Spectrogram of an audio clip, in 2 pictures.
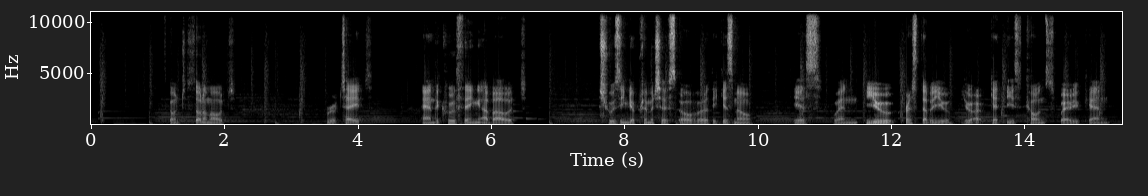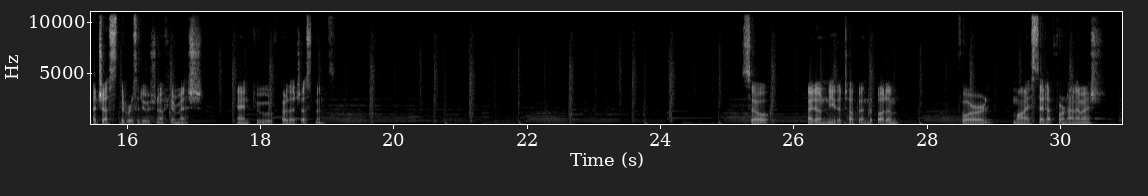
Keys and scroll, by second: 0.8 s, 1.8 w, 12.1 w.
